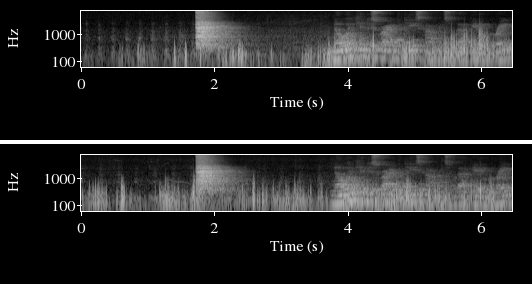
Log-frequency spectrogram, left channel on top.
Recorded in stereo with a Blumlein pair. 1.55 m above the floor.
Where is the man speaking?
45° left, 1.6 m.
